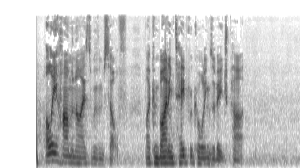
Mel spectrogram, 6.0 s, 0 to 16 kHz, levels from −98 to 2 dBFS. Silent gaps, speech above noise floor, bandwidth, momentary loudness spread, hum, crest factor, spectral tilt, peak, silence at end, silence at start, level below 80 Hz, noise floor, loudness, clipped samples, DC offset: none; 34 dB; 11.5 kHz; 15 LU; none; 24 dB; -4 dB/octave; 0 dBFS; 1.15 s; 0.75 s; -68 dBFS; -58 dBFS; -23 LUFS; under 0.1%; under 0.1%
